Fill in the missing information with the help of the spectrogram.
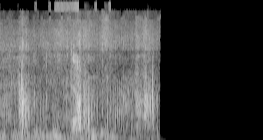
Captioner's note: wind gusts; snow crunches underfoot; snow crunching underfoot cuts off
